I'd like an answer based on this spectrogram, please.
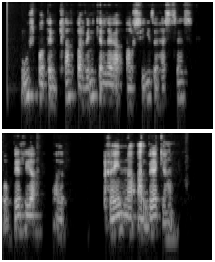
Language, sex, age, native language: Icelandic, male, 40-49, Icelandic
